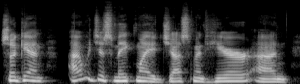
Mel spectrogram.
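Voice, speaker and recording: A middle-aged man teaching photo editing over a screen recording, slightly hoarse and thinking aloud with relaxed ums and restarts. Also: a little high, normal speed. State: slightly hoarse, clearing throat. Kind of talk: screen-recorded software tutorial.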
